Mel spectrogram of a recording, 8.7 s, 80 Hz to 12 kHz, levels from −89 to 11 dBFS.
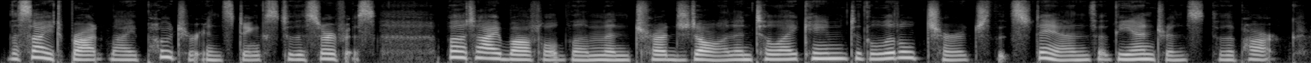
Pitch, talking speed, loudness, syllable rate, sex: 225 Hz, 215 wpm, -18 LUFS, 5.0 syllables/s, female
